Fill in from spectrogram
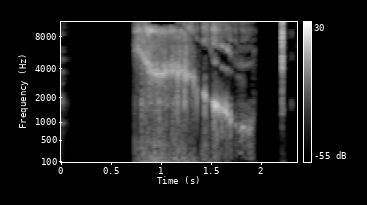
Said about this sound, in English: Oh, so beer and burrito supreme. All right, I'll go first. Let me take a sip of this beer.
